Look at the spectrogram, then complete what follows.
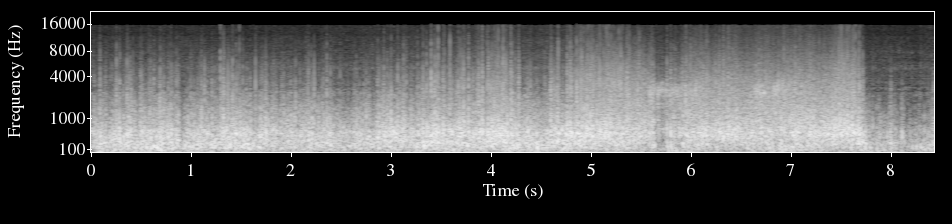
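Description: Wind rushing over the microphone of a moving bike, with steady road and vehicle noise underneath. The noise dips briefly near the end.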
